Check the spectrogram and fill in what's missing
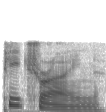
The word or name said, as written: Petrine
